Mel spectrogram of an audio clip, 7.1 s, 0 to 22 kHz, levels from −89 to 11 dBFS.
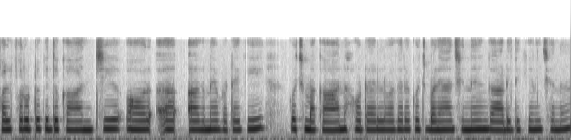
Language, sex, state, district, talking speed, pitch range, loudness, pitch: Garhwali, female, Uttarakhand, Tehri Garhwal, 170 wpm, 220-235 Hz, -14 LUFS, 225 Hz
